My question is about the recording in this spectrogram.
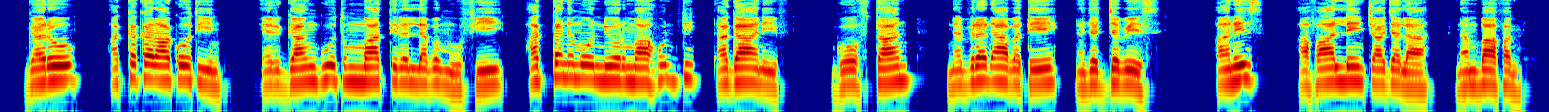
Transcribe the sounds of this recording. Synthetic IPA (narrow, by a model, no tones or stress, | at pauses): ɡɐɾuː | ɐkːɐkɐɾaːko̞ːt̪iːn | ɛɾɡaːŋɡuːt̪ʊmːaːt̪ːɪlɐlːɐbɐmuːfɪ | ɐkːɐnɐmo̞ːnːɪɔɾmaːɦʊnd̪ɪᶑɐɡaːʔniːf | ɡo̞ːft̪aːnː | ɐbɪɾɐᶑaːbɐt̪e̞ːnɐd͡ʒɐd͡ʒːɐbe̞ːs | ʔɐnɪs | ʔɐfaːlːe̞ːnt͡ʃʼaːd͡ʒɐlaː | nɐmbaːfɐmɛ̥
